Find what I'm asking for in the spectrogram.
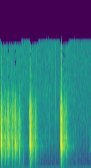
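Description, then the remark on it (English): Quick keystrokes clatter in short bursts: a rapid run of taps, a pause, two more taps, then one final sharp strike. The typing is crisp and fairly quiet, with no voices. “You're typing and I'm trying to read this newspaper item to you.”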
